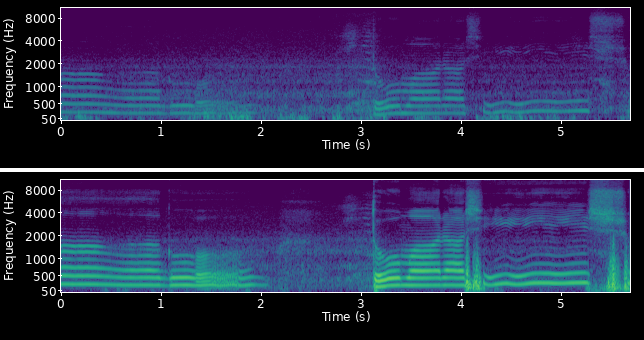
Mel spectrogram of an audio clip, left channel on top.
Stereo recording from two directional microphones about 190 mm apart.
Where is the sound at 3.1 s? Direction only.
50° right (ahead or behind).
